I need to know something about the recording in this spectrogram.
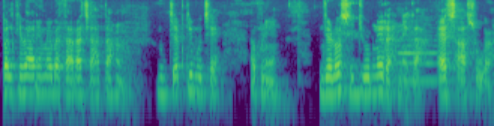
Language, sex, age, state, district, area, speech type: Hindi, male, 18-30, Uttar Pradesh, Sonbhadra, rural, spontaneous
